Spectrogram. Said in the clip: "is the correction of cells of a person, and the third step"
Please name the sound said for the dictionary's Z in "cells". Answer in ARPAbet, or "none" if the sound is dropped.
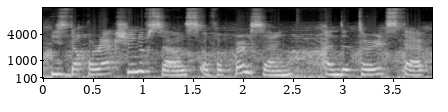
S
